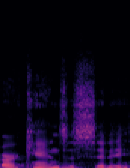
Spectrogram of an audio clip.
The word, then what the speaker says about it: Arkansas City: Yep, Arkansas City, but we pronounce it Arkansas City.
